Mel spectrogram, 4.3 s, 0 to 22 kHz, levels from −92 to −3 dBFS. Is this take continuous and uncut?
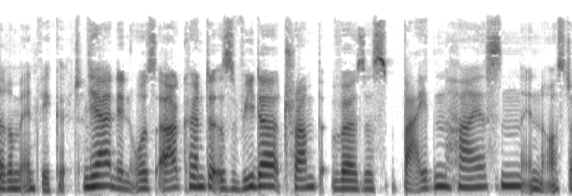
yes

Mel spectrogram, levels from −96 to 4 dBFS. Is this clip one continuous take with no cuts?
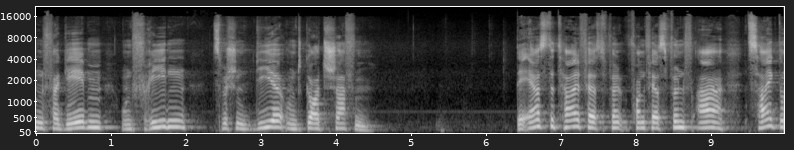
yes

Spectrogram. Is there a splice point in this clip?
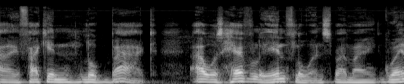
no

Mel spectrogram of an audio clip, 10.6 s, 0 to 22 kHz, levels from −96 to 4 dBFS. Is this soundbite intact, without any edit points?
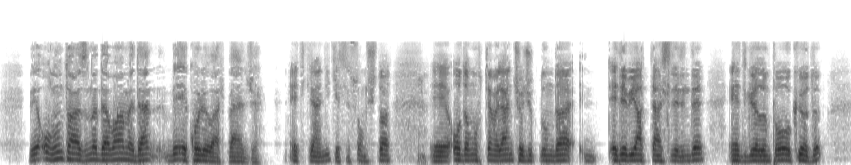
yes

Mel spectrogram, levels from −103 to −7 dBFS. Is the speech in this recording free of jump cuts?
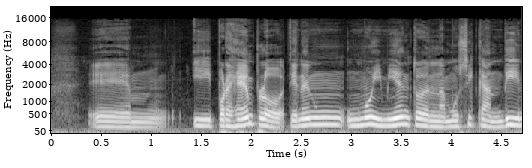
no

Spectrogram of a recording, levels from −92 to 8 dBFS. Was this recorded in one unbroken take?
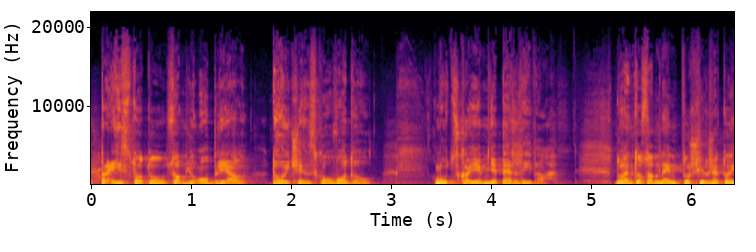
yes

